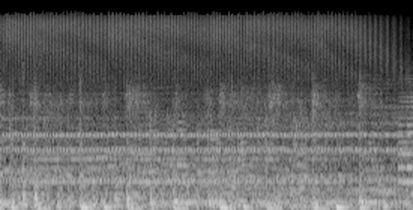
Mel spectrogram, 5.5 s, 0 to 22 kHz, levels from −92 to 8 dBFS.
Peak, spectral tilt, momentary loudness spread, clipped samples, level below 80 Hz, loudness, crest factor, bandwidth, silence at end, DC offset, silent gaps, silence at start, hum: -4 dBFS; -6 dB/octave; 3 LU; under 0.1%; -22 dBFS; -21 LUFS; 14 dB; 17 kHz; 0 s; under 0.1%; none; 0 s; none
